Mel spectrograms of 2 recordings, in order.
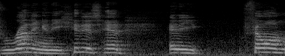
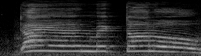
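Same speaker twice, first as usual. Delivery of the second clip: mock all-out scream, high, at full lungs; 6 semitones higher, 3 dB louder than usual. Retelling a big man on a stormy ship's bridge: imitating a scream at the top of his lungs. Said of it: "he screams out at the top of his lungs".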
